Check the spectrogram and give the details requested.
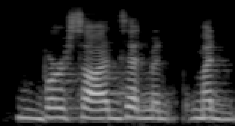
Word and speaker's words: Barsad: Borsad, said Defarge, making it French by pronunciation, but he had been so careful to get it accurately that he had spelt it with perfect correctness.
